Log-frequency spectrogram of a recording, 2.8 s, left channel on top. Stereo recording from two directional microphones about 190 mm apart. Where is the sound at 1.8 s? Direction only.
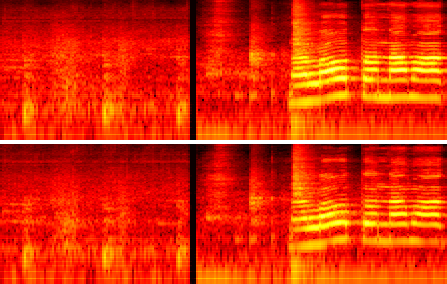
Centre (ahead or behind).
